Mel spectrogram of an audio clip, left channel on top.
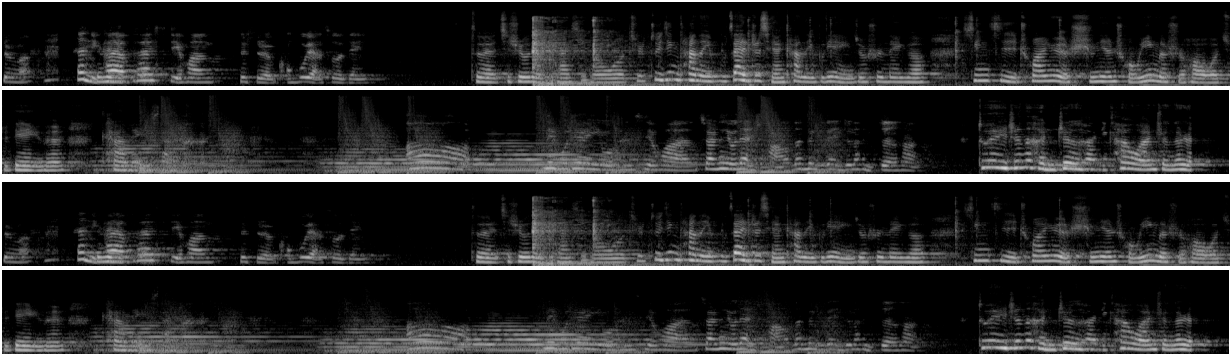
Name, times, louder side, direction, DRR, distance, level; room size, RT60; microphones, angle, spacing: voice 1, 0.0-3.7 16.3-17.0 17.7-21.4 22.7-23.0, left 3 dB, 75° left, 1.0 m, -32 dB
voice 2, 0.9-1.5 4.7-14.4 22.0-24.2, equal, 25° left, 1.2 m, -26 dB
sound 1, 5.3-10.9 12.0-12.1, left 2 dB, 10° left, 1.0 m, -38 dB
Brass instrument, 13.1-20.0 20.2-20.3, right 2 dB, 15° right, 1.8 m, -36 dB
sound 2, 13.6-14.8 15.6-16.8 17.6-18.8 19.6-20.8, left 2 dB, 45° left, 1.3 m, -40 dB
28.5 x 15.5 x 8.4 m
head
